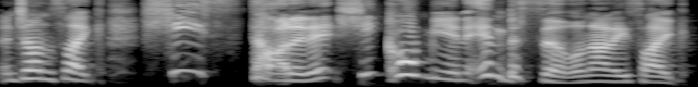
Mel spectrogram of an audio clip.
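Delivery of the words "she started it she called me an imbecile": defensive protest. Retold or imitated. Retelling John defending himself.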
